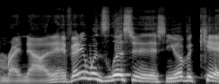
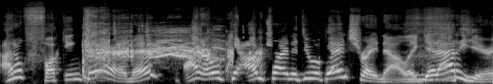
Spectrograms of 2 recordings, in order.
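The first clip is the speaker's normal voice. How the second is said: higher-pitched, exasperated retold complaint; acted exasperation; 8 semitones higher than usual. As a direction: act out fed-up impatience at a gym interrupter. Retelling an annoyed gym reply.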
